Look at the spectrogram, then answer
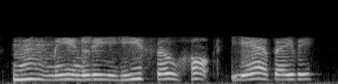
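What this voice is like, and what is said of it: Sultry, seductive voice. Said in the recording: “can I say Ian Lee's so hot in a sexy voice?”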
